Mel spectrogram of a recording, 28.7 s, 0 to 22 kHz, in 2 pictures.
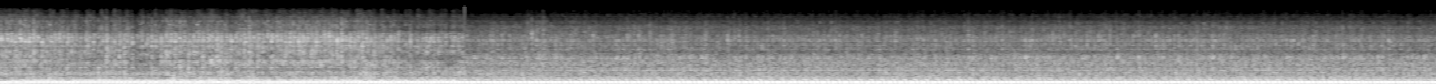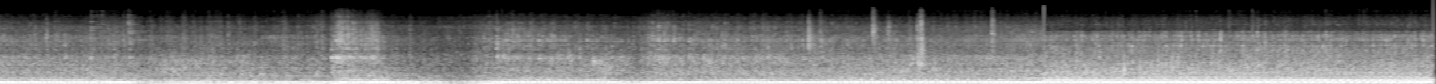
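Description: A 1938 Chevrolet Master Deluxe coupe dirt-track modified race car under way, its V8 running steadily through the exhaust. The engine note dips and then comes back a little past halfway.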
